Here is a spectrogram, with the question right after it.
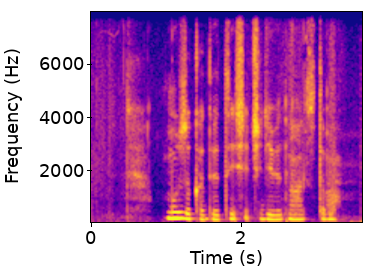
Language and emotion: Russian, sad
